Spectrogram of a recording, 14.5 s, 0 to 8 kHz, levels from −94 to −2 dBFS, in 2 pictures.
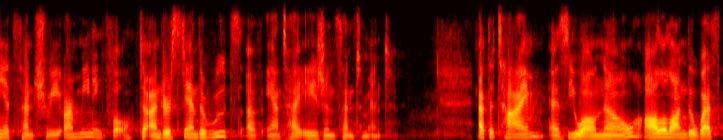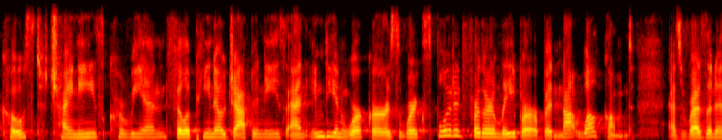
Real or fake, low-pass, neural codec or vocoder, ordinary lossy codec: fake; 7.2 kHz; codec, 16 kHz, 16 kbps, FunCodec, trained on LibriTTS, 50 frames a second; Opus, 32 kbps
